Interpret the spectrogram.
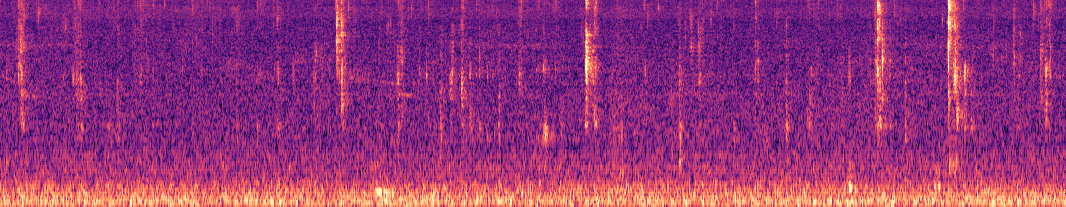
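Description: A person chewing food close to the microphone, with faint wet mouth clicks and smacks and a few sharper clicks, over a low steady hum.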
